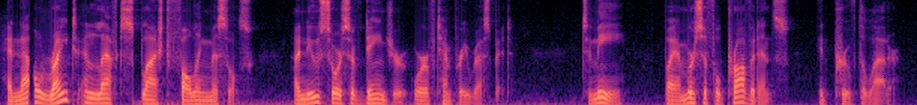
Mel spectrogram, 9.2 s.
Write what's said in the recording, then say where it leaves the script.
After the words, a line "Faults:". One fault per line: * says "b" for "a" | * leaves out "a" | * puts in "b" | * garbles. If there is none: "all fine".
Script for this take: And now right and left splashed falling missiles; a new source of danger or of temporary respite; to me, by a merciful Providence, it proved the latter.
And now right and left splashed falling missiles; a new source of danger or of temporary respite; to me, by a merciful Providence, it proved the latter.
Faults:
all fine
